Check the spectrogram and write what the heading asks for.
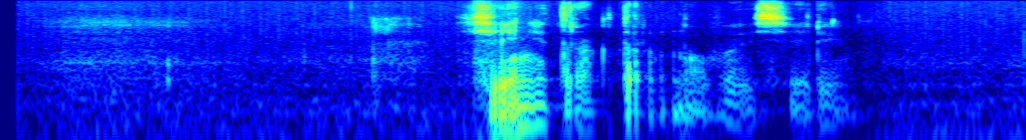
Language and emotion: Russian, sad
